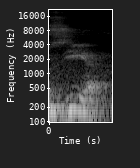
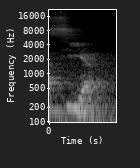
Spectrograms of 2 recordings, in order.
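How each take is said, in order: First: The syllable starts with a z sound. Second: The syllable starts with an s sound. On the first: The speaker calls it wrong. "Brasil fala S como Z" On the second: The speaker calls it right. "Ele fala o, o som de S e A como C e A"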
